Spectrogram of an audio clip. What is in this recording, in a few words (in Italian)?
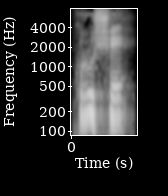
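"crusce", dialect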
